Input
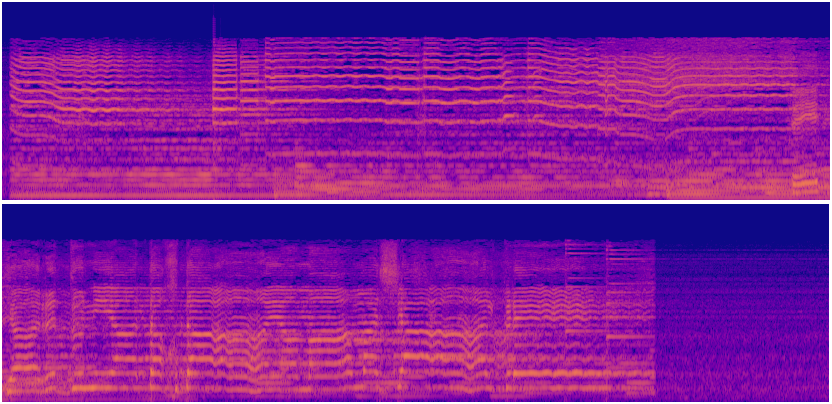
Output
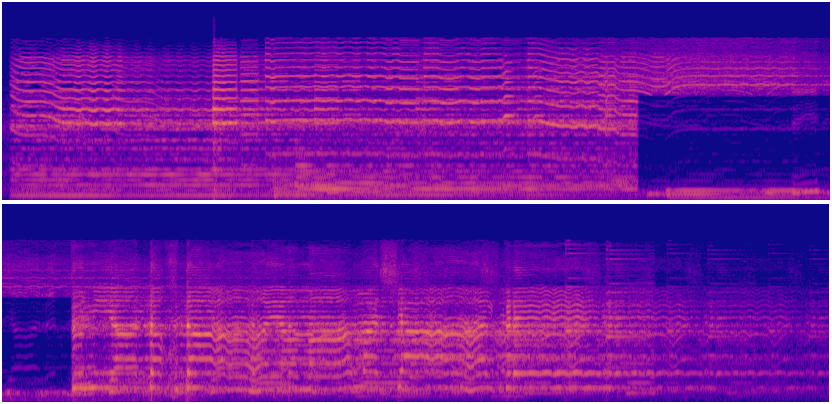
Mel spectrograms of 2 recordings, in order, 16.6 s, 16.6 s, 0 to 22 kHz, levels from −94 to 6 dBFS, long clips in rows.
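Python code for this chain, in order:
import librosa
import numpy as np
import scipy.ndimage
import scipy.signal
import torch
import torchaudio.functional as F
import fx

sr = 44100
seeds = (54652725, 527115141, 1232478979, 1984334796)

y = fx.peak_eq(x, sr, hz=1700.0, db=15.0, octaves=0.41)
y = fx.echo_feedback(y, sr, ms=1015, feedback_pct=54, wet_db=-10.0)
y = fx.spec_box(y, sr, start_s=6.36, length_s=2.62, low_hz=200.0, high_hz=3200.0, gain_db=-29)
y = fx.peak_eq(y, sr, hz=220.0, db=8.0, octaves=0.52)
y = fx.upward_expand(y, sr, threshold_db=-37.0, expansion=1.5)
y = y * librosa.db_to_amplitude(-3.5)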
